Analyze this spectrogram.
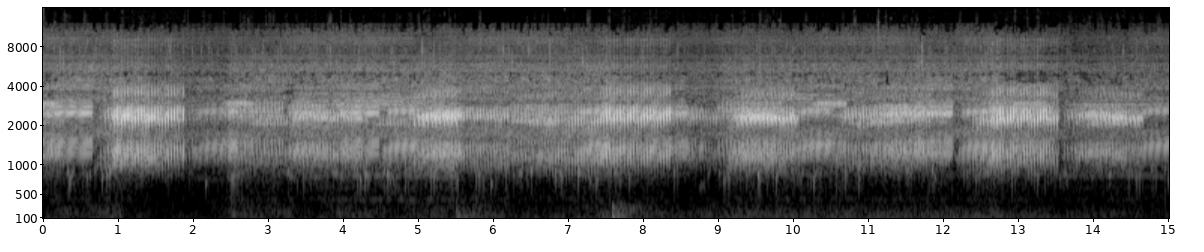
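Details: Summer-night frogs calling loudly from the trickling water of a horse trough at dusk; sustained trilled phrases at two pitch levels overlap in swelling bursts lasting one to two seconds, plus a single sharp knock midway.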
